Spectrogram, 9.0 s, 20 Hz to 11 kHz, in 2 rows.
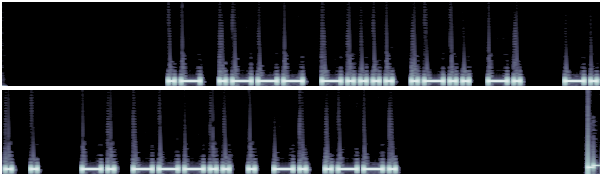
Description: Morse code, heard as a keyed tone, about 25 wpm, 700 Hz. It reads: AJ6LN DE N8ENP
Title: USA Callsign DE Callsign - 5 Characters - 25wpm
